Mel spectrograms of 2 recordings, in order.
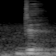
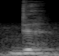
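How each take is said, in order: Both takes have the same delivery.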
